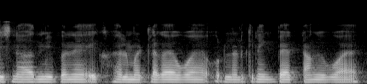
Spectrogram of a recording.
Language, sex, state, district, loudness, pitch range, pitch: Hindi, male, Uttar Pradesh, Shamli, -17 LUFS, 110-115 Hz, 115 Hz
